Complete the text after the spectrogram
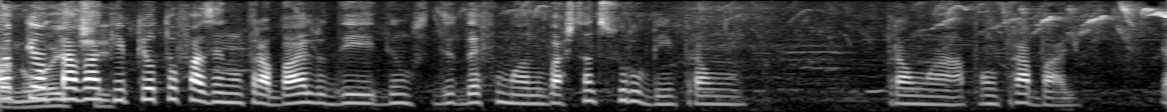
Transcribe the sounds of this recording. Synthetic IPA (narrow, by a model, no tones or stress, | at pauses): w̃ɛpʊkewt̪avɐakipʊɾkeewt̪ofazẽnd̪ũt̪ɾabaʎʊd̪ɪd̪ɪũd̪ɪd̪efũmɐ̃nd̪ʊbaʃt̪ɐ̃nt̪ɪ̥suɾubĩpɾɐũ | pɾɐũɐpɾɐũt̪ɾabaʎʊ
